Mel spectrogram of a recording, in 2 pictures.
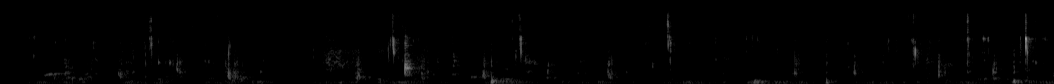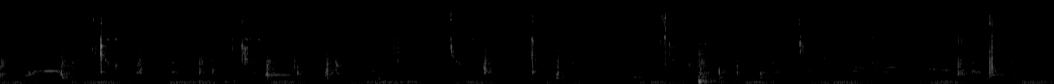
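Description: Close-up chewing and mouth smacks of a person eating a rice meal by hand, with soft squishes as her fingers mix rice on the plate. Short, irregular smacks and clicks come every second or so.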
